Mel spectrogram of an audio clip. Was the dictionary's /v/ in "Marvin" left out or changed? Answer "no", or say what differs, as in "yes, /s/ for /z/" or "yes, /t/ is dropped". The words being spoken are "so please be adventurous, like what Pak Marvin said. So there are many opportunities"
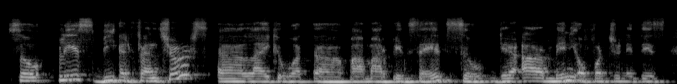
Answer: yes, /p/ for /v/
